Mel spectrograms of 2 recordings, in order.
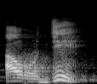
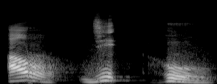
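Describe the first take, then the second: First: The word ends on a bare consonant, no vowel. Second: The word ends with a short 'u' vowel. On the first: "Kalau kita arjih hanya disukunkan" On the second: "Nanti riwayat lain lagi arjihu"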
